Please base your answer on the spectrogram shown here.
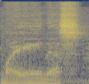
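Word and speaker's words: Mianus: spell it out, M-I-A-N, I think it's, well, it's pronounced Myanus.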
